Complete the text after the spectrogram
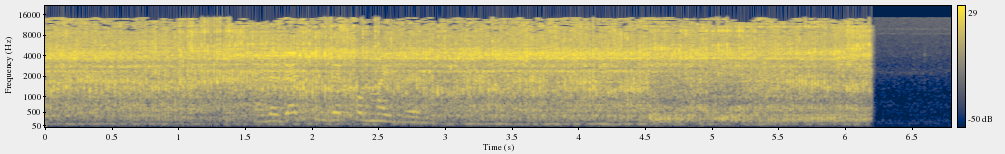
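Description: An electric hand mixer whirs steadily as its beaters whisk liquid in a bowl.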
